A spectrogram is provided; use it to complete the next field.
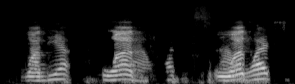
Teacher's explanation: Dia selepas kita sebut huruf ta tu dia macam ada sikit keluar macam angin. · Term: hamas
